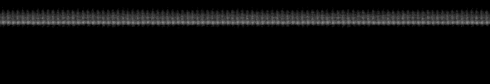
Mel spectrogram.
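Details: A dense, high-pitched grasshopper trill beats quickly and evenly, about four pulses a second, for the whole stretch. There is no music or other sound.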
